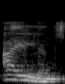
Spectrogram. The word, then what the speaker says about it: island: careful with the brazilian islands because the s is not pronounced actually what you pronounce is this island island different from iceland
